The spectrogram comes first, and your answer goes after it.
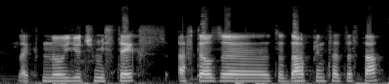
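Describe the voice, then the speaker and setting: A man with a non-native accent speaks at a fairly slow pace. His voice is fairly high-pitched with a bright, sharp tone. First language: not English. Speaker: speedrunner. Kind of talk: gameplay commentary. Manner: hesitant.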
